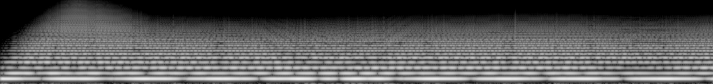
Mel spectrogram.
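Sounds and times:
mono synth pad: 0.0s - 7.1s.

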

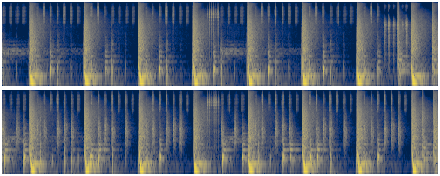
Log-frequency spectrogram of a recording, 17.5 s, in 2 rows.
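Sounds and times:
music loop: 0.0s - 17.4s.

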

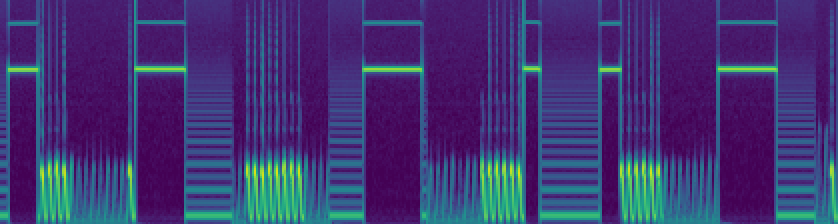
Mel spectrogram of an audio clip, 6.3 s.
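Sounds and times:
machine talk: 0.3s - 1.2s, 1.8s - 2.5s, 3.2s - 5.4s.

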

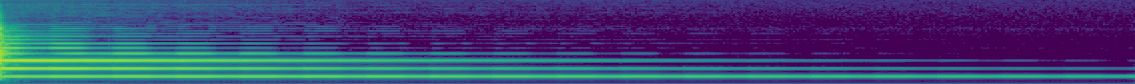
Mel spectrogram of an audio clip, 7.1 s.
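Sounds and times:
Rhodes electric piano playing D sharp: 0.0s - 5.3s.

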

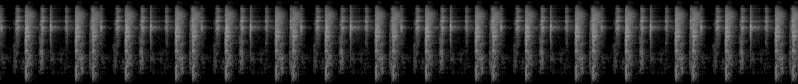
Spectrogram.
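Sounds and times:
hi-hat and shaker loop: 0.0s - 7.9s.

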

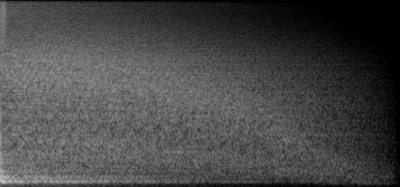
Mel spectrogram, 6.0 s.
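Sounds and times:
impact sound effects: 0.0s - 4.3s.

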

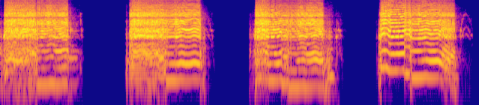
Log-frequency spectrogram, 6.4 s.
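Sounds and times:
SG electric guitar loop: 0.0s - 6.3s.

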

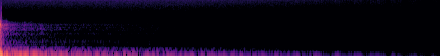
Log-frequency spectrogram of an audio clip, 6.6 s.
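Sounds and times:
impact hit noise: 0.0s - 2.3s.

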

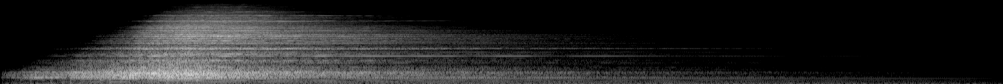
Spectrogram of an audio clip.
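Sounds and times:
Synclavier Percussion CYM CRS-R cymbal crash: 0.6s - 7.8s.

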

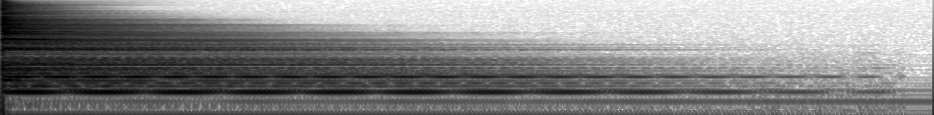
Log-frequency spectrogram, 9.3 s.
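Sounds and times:
Alesis DM-PRO drum machine ride cymbal: 0.0s - 2.0s.

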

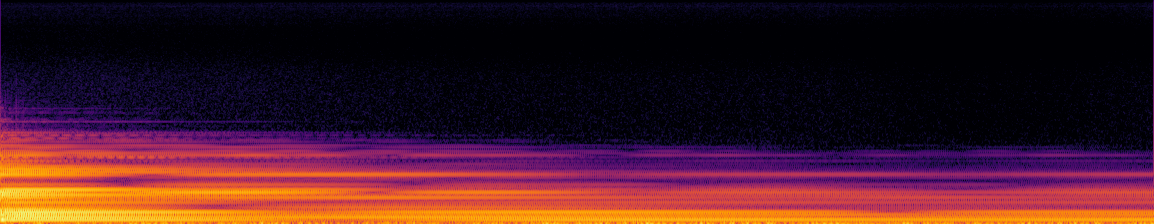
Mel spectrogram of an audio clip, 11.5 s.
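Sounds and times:
grand piano: 0.0s - 7.8s.

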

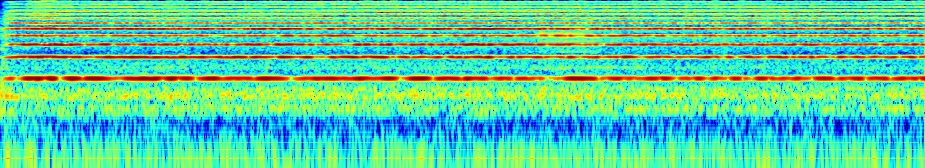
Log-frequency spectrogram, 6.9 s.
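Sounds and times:
D#3 viola expressive note: 0.0s - 6.9s.

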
